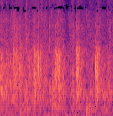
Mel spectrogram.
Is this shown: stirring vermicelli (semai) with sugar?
no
